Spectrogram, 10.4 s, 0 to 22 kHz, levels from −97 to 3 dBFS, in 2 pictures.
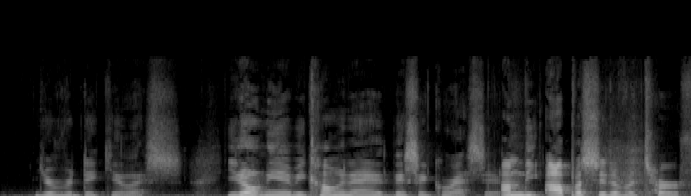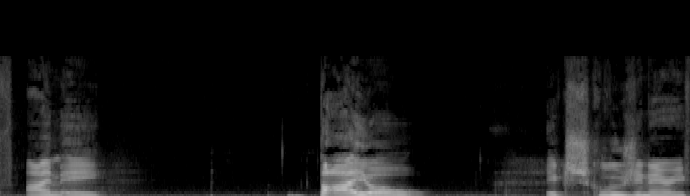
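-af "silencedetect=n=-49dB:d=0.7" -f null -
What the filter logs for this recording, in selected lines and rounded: silence_start: 5.92
silence_end: 7.34 | silence_duration: 1.43
silence_start: 8.32
silence_end: 9.28 | silence_duration: 0.97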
